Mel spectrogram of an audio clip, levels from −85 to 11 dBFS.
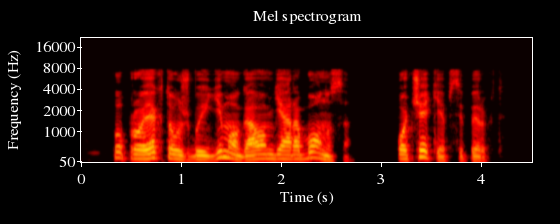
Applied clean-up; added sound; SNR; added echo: none; none; none; none.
